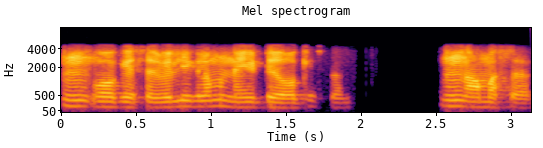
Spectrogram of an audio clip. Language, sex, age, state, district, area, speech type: Tamil, male, 18-30, Tamil Nadu, Pudukkottai, rural, conversation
